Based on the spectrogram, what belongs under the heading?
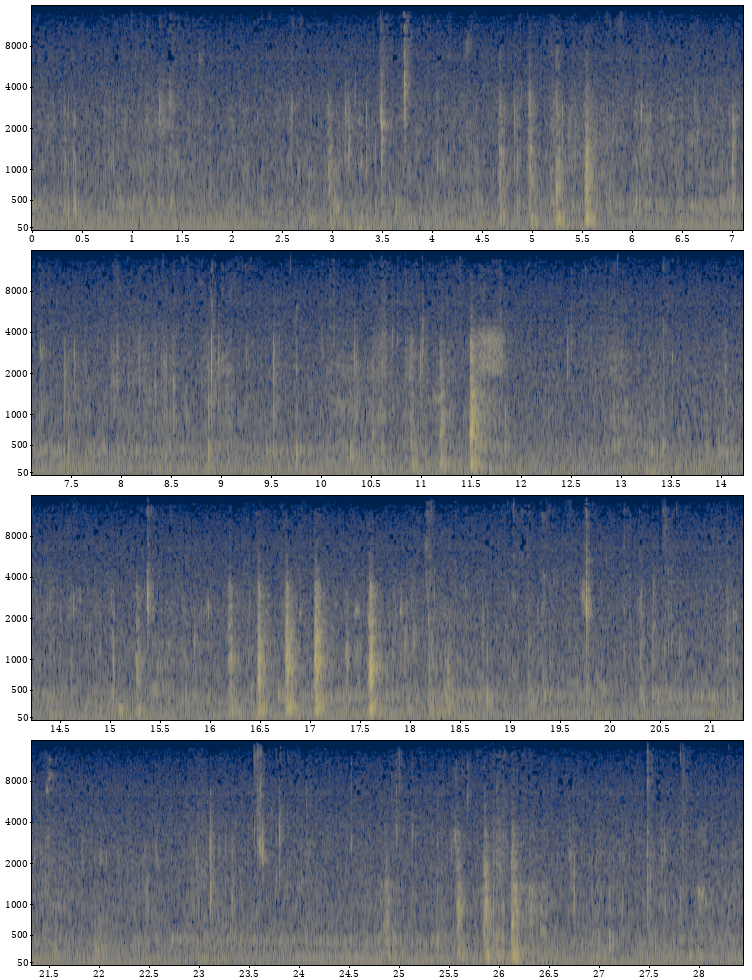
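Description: Close-up chewing and wet mouth smacks of a person eating roast chicken by hand, with scattered sharp clicks. A quick run of smacks comes about two-thirds of the way in, and a low steady hum sits underneath.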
